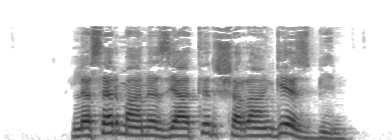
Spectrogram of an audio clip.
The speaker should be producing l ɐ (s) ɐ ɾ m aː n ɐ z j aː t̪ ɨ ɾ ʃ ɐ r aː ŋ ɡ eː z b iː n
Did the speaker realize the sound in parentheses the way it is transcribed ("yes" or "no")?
yes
